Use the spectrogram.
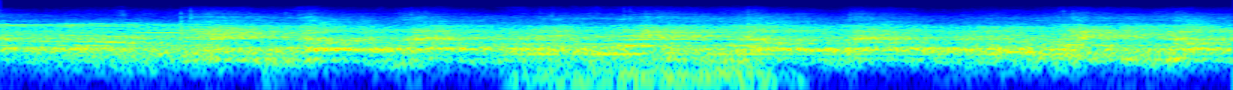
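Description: A large crowd at a college volleyball match, Hope vs. Calvin, roars and cheers loudly and steadily throughout.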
